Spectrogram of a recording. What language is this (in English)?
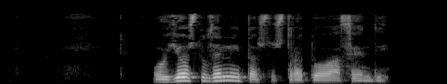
Greek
